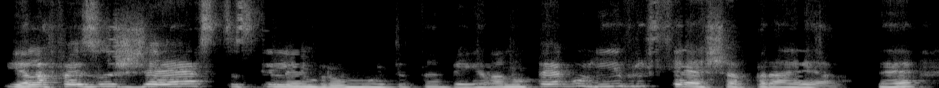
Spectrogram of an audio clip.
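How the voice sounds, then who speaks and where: A woman's voice: on the high side, brisk, a little mellow. Encouraging woman leading seminar. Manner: encouraging, asks the group many questions. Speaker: teacher trainer leading a seminar. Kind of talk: online seminar, leading a discussion. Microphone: video call microphone.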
